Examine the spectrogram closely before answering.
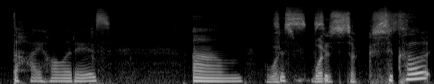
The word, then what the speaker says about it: Sukkot: Yeah, Sukkot. So that's the Ashkenazic pronunciation.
